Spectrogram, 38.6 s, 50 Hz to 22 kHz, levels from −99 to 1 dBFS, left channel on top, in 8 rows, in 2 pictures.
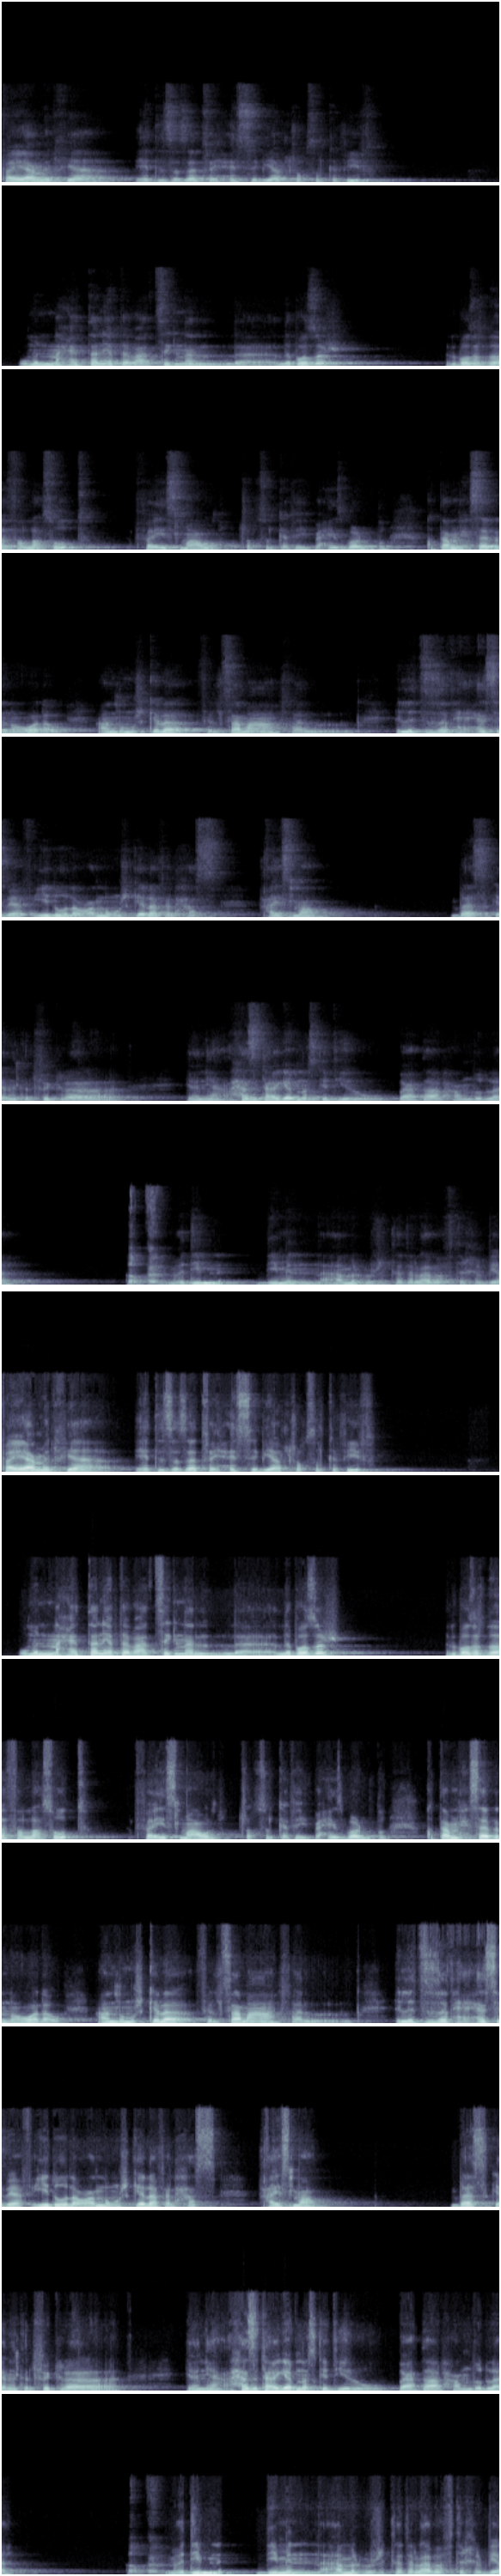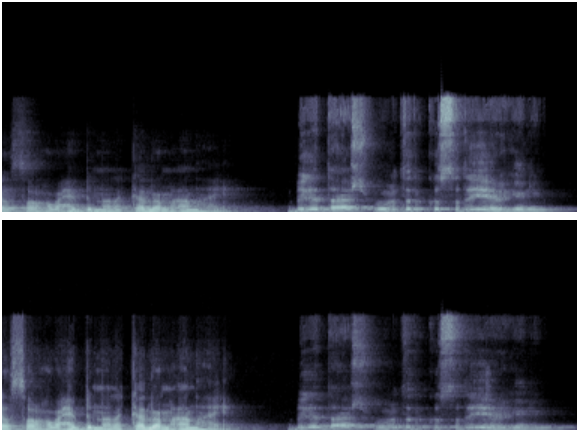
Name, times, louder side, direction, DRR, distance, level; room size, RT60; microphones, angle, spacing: voice 1, 0.0-3.5 5.0-8.1 9.1-10.3 11.1-11.8 12.0-13.4 13.8-15.0 15.4-17.9 18.3-21.2 21.8-22.4 23.7-25.3 25.9-29.0 30.6-31.1 31.4-35.6, right 5 dB, 65° right, 0.3 m, -25 dB
voice 2, 30.2-30.7 36.2-38.3, left 5 dB, 60° left, 0.6 m, -36 dB
10.5 x 4.0 x 4.9 m
head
